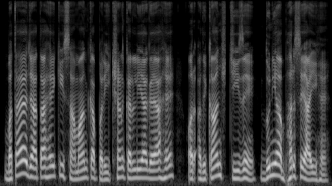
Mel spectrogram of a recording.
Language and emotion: Hindi, neutral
